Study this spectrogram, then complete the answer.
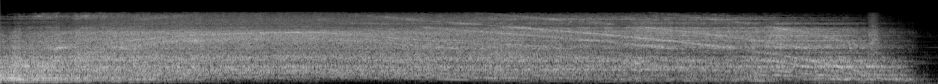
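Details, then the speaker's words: Table saw motor after fitting a cheap soft-start unit: motor winds up gradually to its high whine without the usual jolt, runs steady, then coasts down; soft start works, not refined but better. "is a lot better it's not exactly refined but it is better with 20 pounds of anyone's money"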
